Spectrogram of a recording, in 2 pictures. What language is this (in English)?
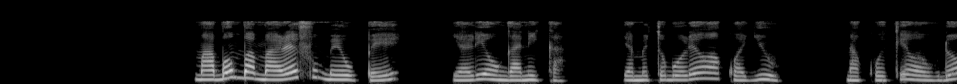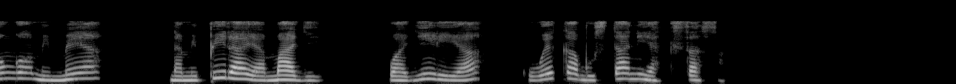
Swahili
